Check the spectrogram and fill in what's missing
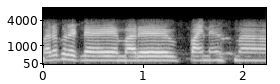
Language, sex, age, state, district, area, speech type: Gujarati, female, 30-45, Gujarat, Surat, urban, conversation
